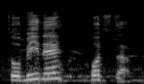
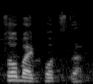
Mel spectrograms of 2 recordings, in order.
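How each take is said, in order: First: The name is pronounced with German sounds. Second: The name is pronounced with English sounds. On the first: "we have to pronounce it the German way" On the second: "if you want to say, say that in English"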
